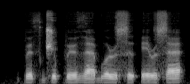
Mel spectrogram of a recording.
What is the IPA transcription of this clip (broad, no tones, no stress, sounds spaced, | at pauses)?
p ø θ d͡ʒ ɯ p ø ð æ b o ɹ s ɯ ʔ e ɹ s æ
